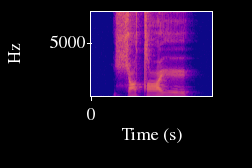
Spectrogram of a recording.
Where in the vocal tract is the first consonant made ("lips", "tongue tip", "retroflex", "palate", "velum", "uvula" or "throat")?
palate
